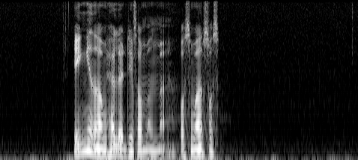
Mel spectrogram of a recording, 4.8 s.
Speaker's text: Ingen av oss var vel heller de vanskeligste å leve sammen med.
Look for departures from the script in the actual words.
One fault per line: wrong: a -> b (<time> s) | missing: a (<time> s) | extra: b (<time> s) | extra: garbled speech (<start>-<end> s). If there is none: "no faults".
missing: oss var vel (1.4 s)
missing: vanskeligste å leve (1.8 s)
extra: garbled speech (2.4-2.9 s)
